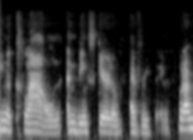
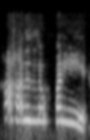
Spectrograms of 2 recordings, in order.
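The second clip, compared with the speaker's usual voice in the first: mocking dad; 13 semitones higher than usual. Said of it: "He's like".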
